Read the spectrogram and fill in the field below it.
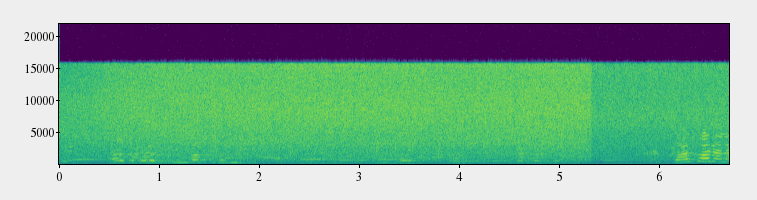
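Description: Wah Caba Falls near Cherrapunjee roars as a steady, loud broadband rush of falling water that fills the whole clip, while people talk and exclaim over it.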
